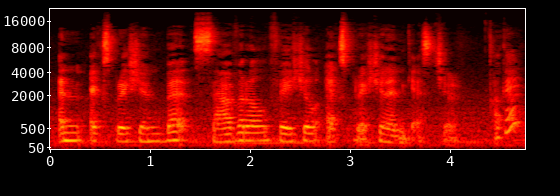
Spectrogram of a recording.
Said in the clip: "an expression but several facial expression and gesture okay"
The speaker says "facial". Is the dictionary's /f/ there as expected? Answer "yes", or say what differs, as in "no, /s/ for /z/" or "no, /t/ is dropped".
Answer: yes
